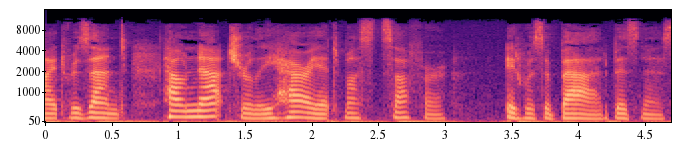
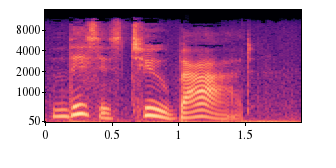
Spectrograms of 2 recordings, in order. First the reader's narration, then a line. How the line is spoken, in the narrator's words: cried Emma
